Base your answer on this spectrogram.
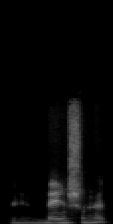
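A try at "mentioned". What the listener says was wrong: But remember, if you say mention it, it's like the N is very strong. But remember, the only way in which we read it is going to be with a T or a D, right? When the last consonant is a D or a T.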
